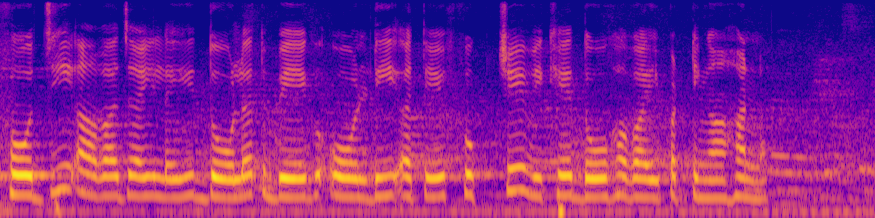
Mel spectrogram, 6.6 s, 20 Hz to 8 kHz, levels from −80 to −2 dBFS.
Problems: none marked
